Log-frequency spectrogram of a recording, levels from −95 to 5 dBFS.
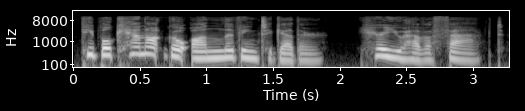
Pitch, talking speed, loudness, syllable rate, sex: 195 Hz, 185 wpm, -19 LUFS, 5.8 syllables/s, female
